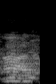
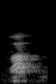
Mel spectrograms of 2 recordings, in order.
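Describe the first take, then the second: First: It is said relaxed with only a slight smile. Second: It is said with a wide, exaggerated smile. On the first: The speaker calls it right. "nyantai dan sedikit aja" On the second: The speaker calls it wrong. "Jangan senyum kali, ... nggak bisa"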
